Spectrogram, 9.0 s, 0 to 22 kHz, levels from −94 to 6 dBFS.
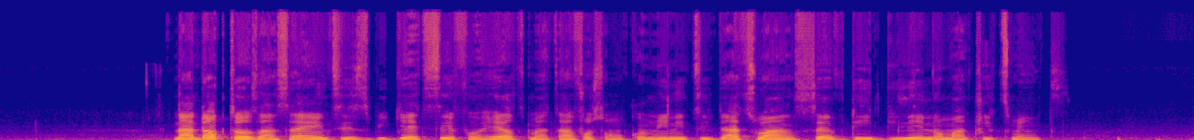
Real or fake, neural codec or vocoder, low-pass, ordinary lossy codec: fake; vocoder, 48 kHz, 128 mel bands, Vocos; none; none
